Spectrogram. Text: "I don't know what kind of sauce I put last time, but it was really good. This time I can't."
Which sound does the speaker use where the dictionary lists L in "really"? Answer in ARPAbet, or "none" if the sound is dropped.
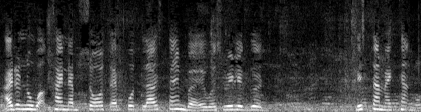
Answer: L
